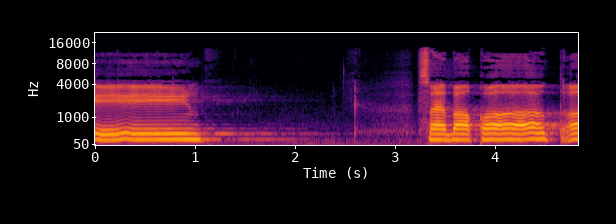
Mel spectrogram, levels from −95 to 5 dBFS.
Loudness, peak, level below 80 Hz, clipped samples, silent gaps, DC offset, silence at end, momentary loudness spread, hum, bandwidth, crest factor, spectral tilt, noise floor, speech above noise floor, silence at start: -17 LUFS; -2 dBFS; -58 dBFS; under 0.1%; none; under 0.1%; 0 s; 11 LU; none; 13.5 kHz; 16 dB; -6 dB/octave; -54 dBFS; 37 dB; 0 s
